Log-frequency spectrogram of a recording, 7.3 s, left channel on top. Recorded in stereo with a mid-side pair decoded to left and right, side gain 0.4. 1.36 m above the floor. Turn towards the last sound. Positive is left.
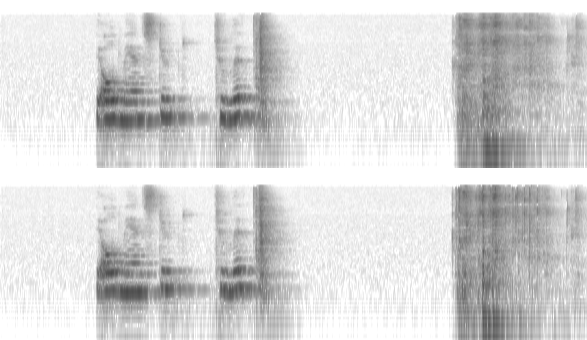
turn(degrees=-60)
